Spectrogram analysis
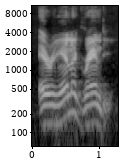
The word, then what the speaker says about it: Ariana Grande: Is this A, Nick Jonas, B, Ariana Grande, which is the correct way to pronounce her name, C, Anne Hathaway, or D, Cuba Gooding Jr.?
